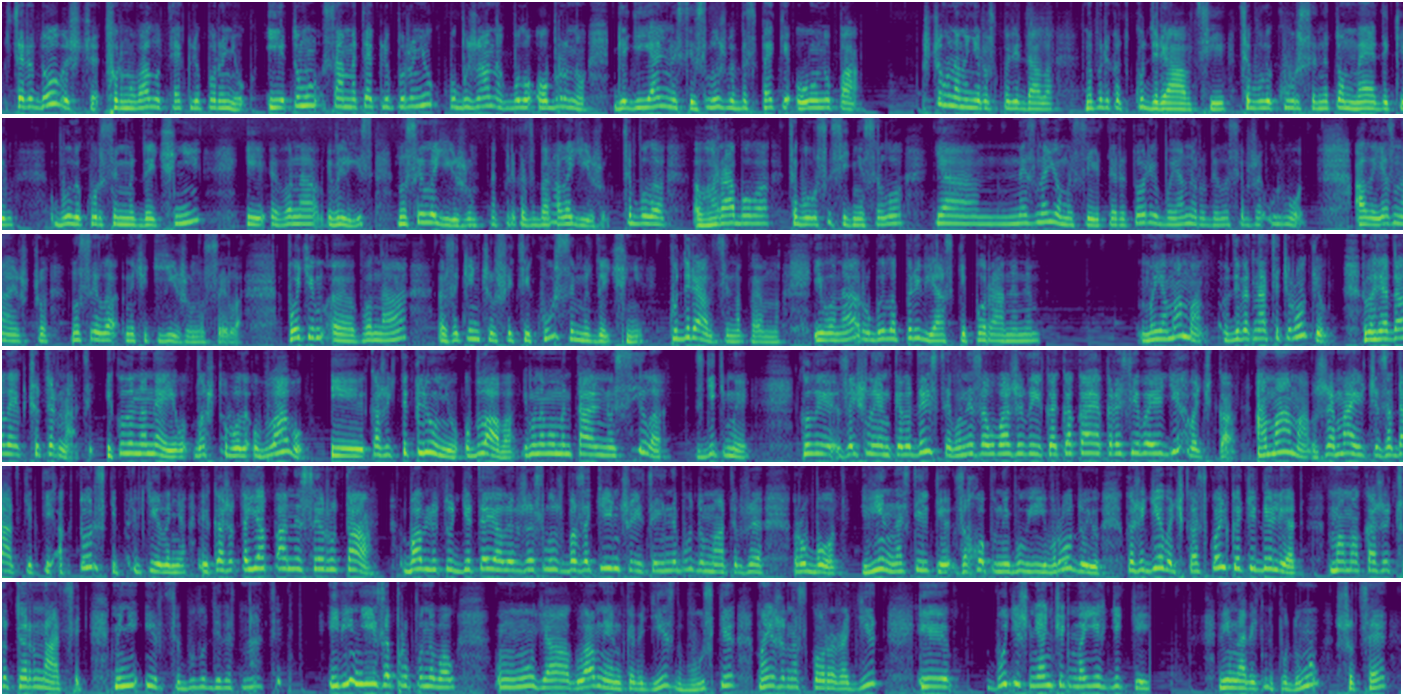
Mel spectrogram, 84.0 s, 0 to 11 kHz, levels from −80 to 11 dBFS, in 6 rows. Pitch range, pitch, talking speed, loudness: 190-255 Hz, 220 Hz, 130 wpm, -15 LUFS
